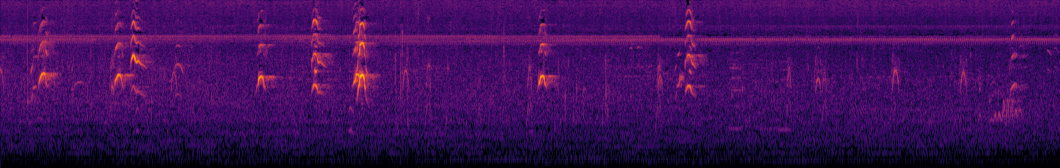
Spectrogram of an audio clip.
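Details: Black-bellied whistling duck (Dendrocygna autumnalis), call.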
